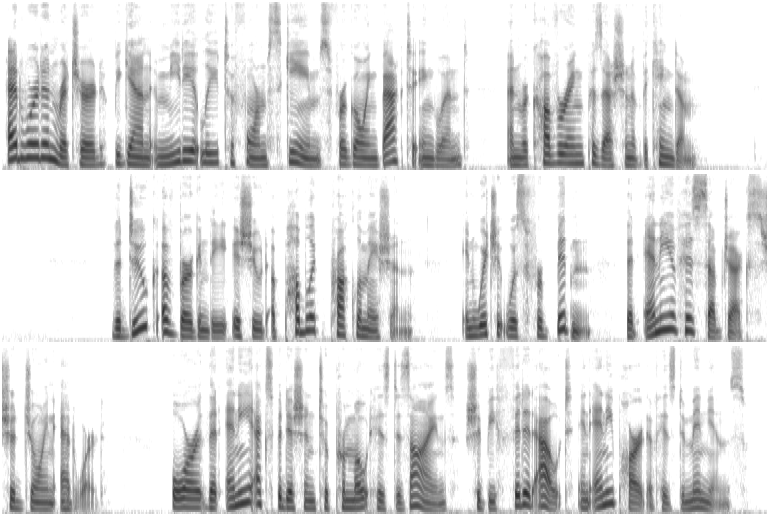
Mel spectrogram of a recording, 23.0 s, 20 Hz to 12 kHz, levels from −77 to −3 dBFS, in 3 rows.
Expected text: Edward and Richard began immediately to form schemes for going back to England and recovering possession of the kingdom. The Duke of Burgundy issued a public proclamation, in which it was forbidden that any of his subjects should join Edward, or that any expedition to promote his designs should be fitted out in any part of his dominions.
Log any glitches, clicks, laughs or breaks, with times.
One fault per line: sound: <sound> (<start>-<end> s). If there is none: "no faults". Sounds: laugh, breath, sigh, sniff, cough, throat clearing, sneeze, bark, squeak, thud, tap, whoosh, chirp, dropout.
no faults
